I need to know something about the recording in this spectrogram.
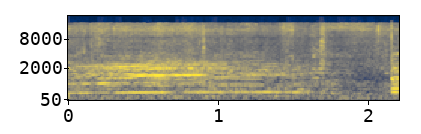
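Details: Angry cattle getting off a truck in Indonesia, one animal's horn coming off. A long, steady, low moo with rich harmonics is held for about two seconds over a background rumble.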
